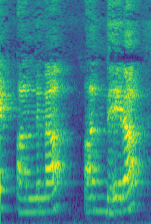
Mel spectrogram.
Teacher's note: आगे हम देखें तो अनुनासिक रूप इसका क्या होता है, तो यहां पर देखेंगे अंगना, अंधेरा, हल्का सा नाक से उच्चारित होने लगता है। ठीक है, कंठ के साथ साथ नाक से भी वायु प्रवाहित होती है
